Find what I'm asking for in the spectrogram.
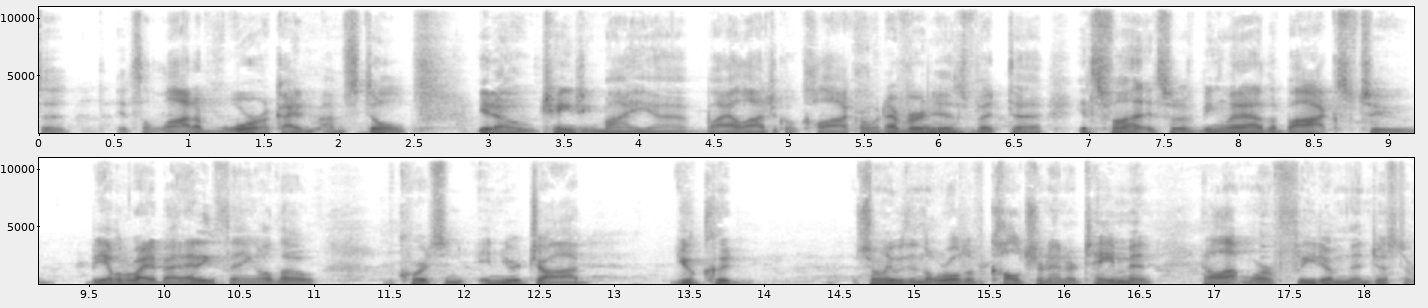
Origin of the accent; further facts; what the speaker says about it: the South, United States; I may not be like him in any other way, except I'm vaguely from the South.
